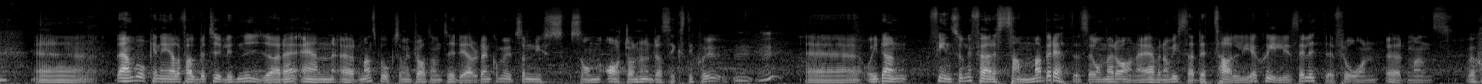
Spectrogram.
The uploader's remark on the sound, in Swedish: Live på Bokmässan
